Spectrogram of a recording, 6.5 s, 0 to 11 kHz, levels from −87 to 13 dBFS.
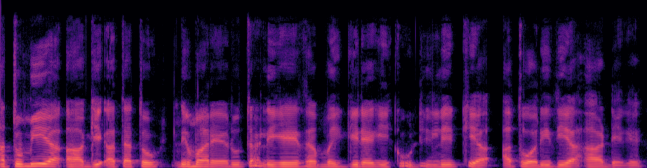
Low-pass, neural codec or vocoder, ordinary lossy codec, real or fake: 9.9 kHz; vocoder, 44.1 kHz, 128 mel bands, Pupu-Vocoder; AAC, 64 kbps; fake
